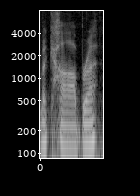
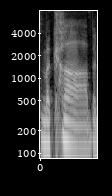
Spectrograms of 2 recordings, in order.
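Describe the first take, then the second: First: The final 'bre' part is pronounced. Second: The final 'bre' part is left silent. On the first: The speaker calls it wrong. "not macabre" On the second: The speaker calls it right. "you don't pronounce the the B part"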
